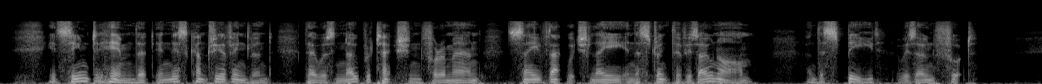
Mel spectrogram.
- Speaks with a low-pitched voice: Yes, low, 100 Hz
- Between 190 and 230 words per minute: Yes, average, 200 wpm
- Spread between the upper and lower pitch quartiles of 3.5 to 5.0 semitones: Yes, average, 4.0 semitones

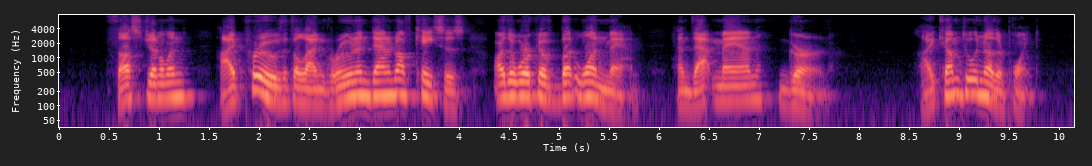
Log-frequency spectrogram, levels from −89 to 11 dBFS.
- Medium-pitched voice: Yes, medium, 145 Hz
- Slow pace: No, average, 155 wpm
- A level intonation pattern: No, average, 4.4 semitones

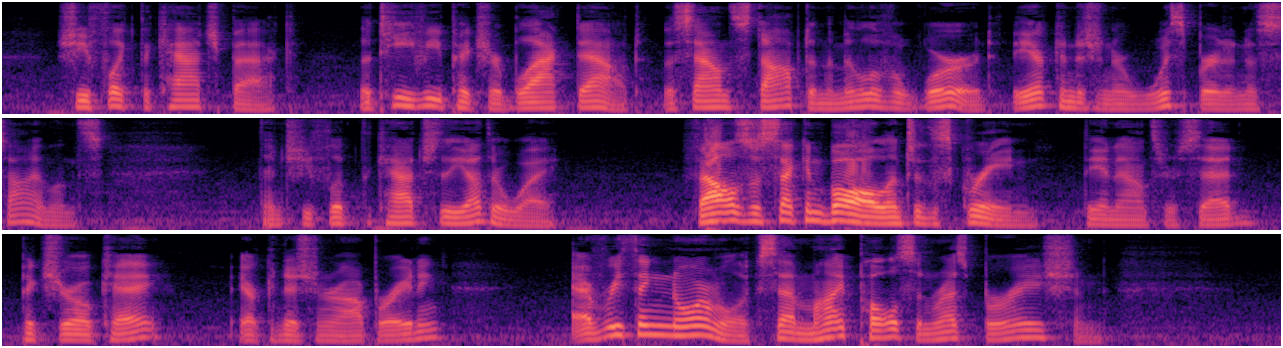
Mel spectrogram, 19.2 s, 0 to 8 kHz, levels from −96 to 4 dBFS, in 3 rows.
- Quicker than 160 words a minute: Yes, average, 175 wpm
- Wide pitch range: Yes, wide, 6.8 semitones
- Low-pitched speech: Yes, low, 120 Hz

